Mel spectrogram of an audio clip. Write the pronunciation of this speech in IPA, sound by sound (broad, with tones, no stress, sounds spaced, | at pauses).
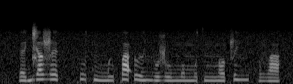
ɛ˨ d͡ʑ a˦ ʐ ɛ˦˨ kː u˦˨ t mː ɯ˨ p a˦ ʔ l ɯ˨˦ ʎ u˨ ʐ u˨ m o˨ m o˨ t nː ɔ˨ ʈ͡ʂ i˦ ʎ | v a˨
